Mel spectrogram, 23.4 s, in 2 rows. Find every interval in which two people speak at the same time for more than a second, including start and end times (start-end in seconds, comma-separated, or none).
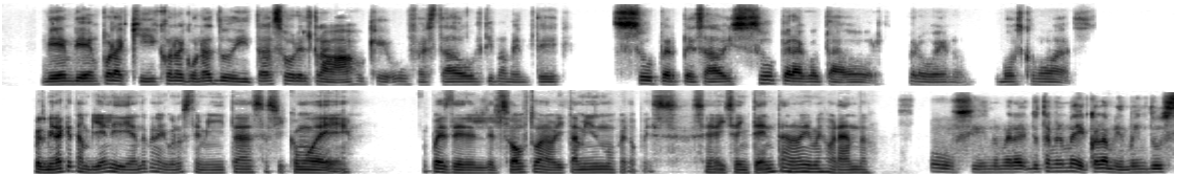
none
